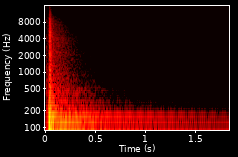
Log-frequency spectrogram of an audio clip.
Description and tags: Bass Drum V4
My own drum recording samples. Recorded in a professional studio environment
Crash, Drum-kit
